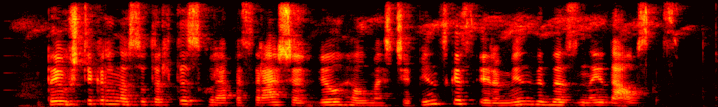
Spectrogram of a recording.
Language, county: Lithuanian, Kaunas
